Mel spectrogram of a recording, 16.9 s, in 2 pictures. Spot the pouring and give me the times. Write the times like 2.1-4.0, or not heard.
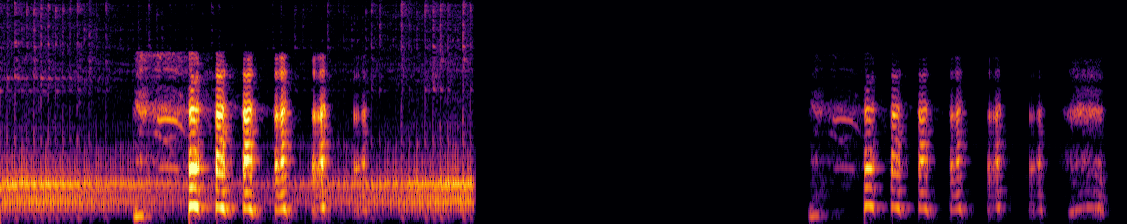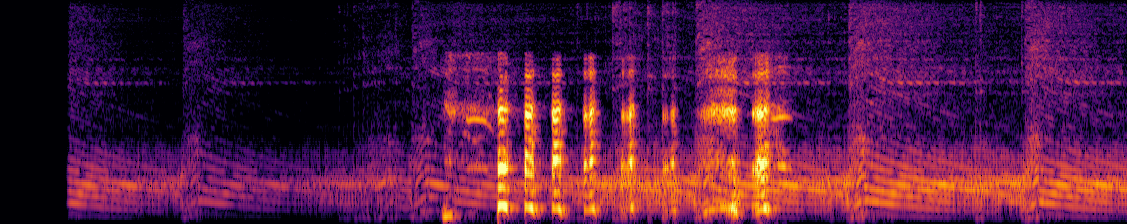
not heard.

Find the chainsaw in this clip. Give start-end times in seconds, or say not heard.
0.0-3.6, 8.9-16.8.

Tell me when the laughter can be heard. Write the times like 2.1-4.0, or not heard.
1.0-2.8, 6.0-8.3, 11.8-14.4.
